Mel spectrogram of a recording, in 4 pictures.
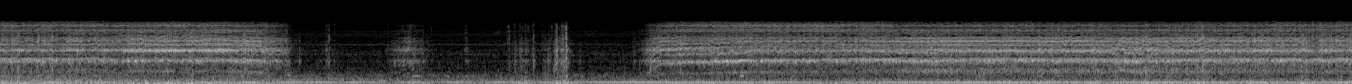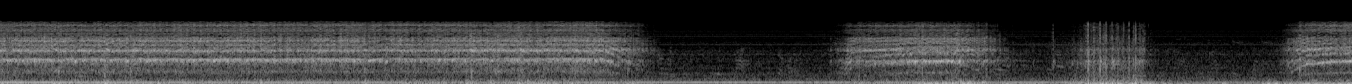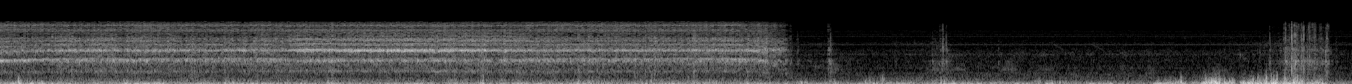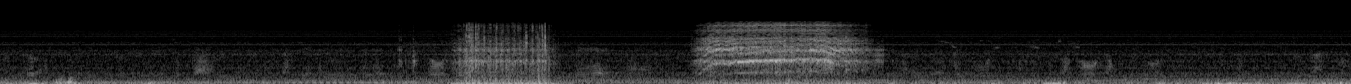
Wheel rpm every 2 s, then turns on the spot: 160, 70, 10, 100, 160, 160, 160, 160, 160, 140, 20, 80, 20, 100, 160, 160, 160, 70, 0, 0, 0, 0, 10, 20, 80, 0, 0.
2-4 24-26 34-36 44-46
